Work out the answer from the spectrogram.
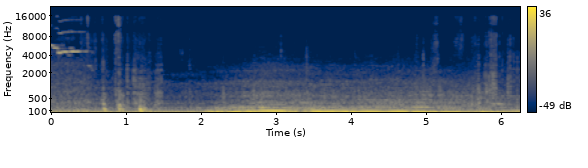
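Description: Turbocharged Mitsubishi Lancer 2.0-litre four-cylinder engine running with a deep low rumble that gets louder about two seconds in.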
